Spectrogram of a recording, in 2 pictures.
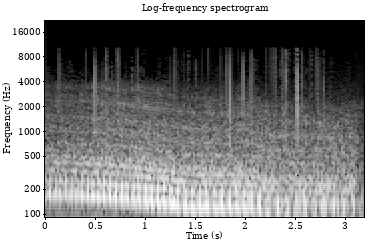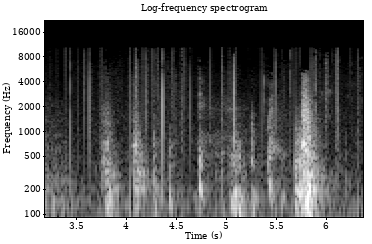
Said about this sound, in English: We'll pull over and stop, Cato.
